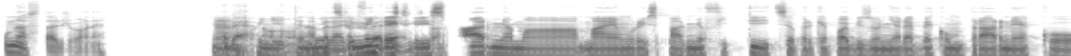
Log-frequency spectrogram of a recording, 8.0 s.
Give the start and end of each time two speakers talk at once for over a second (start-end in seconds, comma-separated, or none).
1.6-3.3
